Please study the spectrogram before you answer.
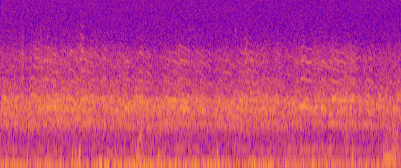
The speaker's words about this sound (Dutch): En we zien nu dus, eh, nou wat zal het zijn, nog een, uh, een vijftigtaal, zestigtaal ganzen. En de rest zit nu in de lucht of is al vertrokken met nou, groot, groot lawaai ook, veel trompetten.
